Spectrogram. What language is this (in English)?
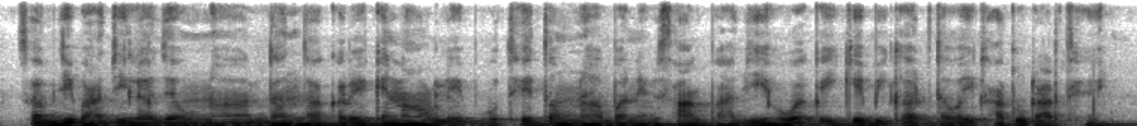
Chhattisgarhi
